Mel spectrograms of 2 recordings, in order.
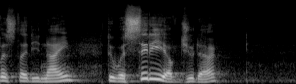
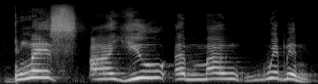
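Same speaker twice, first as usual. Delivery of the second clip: higher and slow, ringing out the blessing; loud proclamation; 7 semitones higher, 3 dB louder, slower than usual. A narrator's reading. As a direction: proclaim it like Elizabeth crying out. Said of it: "she spoke out with a loud voice".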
